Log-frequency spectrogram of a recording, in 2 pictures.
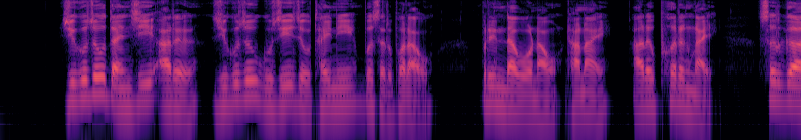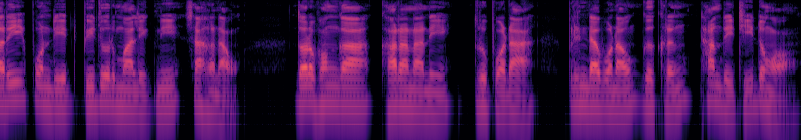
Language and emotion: Bodo, neutral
